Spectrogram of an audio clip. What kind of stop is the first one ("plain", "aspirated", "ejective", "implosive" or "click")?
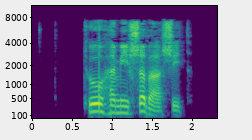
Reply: aspirated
